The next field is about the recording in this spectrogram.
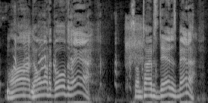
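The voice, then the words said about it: Put-on Maine accent. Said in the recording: “That's a Maine accent.”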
